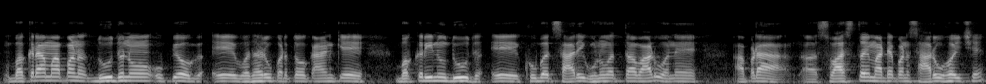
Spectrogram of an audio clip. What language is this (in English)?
Gujarati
